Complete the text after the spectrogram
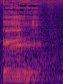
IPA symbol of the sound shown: æ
